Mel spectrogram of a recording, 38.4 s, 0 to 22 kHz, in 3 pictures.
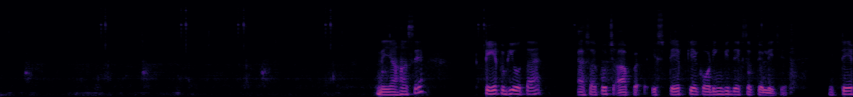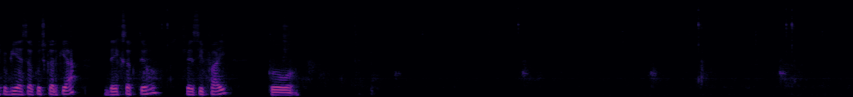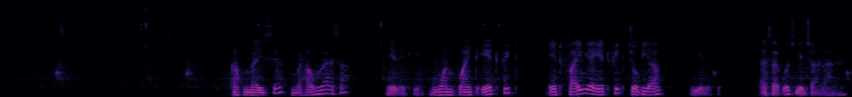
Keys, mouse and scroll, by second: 1.5 click, 3.3 click, 7.2 click, 15.2 click, 18.0 ctrl+Num_Lock, 18.2 z, 20.6 click, 27.7 click.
